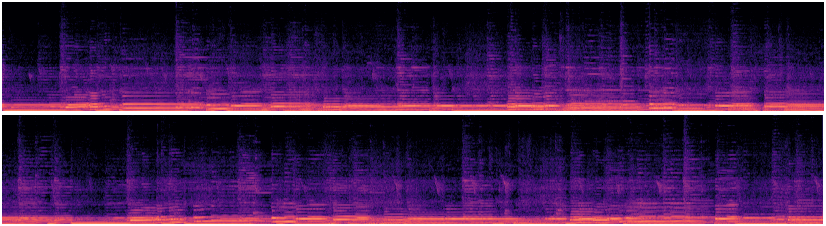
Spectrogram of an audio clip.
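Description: Instrumental electric guitar trio: a lead guitar carries the melody in sustained notes over a strummed rhythm guitar and a bass guitar holding low notes that change every second or two.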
